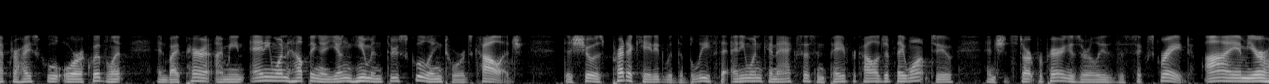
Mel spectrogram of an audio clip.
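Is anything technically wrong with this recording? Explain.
No, nothing is technically wrong with this speech audio.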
